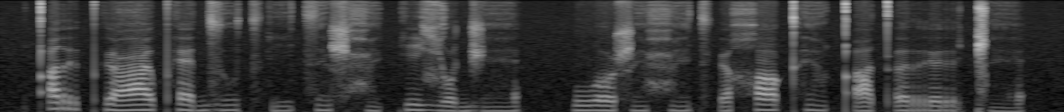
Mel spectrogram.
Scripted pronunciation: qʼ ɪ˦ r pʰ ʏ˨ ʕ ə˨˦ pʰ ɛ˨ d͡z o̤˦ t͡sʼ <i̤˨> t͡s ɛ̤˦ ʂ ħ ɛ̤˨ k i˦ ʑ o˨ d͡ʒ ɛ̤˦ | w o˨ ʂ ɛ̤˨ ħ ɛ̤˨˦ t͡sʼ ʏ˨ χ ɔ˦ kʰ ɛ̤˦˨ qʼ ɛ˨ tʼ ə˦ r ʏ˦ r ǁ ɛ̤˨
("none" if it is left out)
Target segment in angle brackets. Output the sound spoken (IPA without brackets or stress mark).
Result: i̤˨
